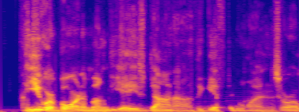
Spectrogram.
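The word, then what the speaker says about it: Aes Dána: The A's, so AES rhymes with pays or face. So it's like the A's Donna, and Donna rhymes with fauna. So this is the A's Donna.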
